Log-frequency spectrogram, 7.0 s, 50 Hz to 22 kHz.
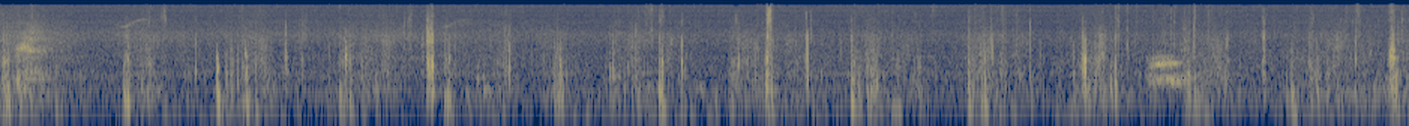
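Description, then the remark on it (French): Steady footsteps crunch along the gravel or dirt Penouille trail by Gaspé Bay at a relaxed walking pace, each step sharp, with quiet outdoor ambience between them and no talking. “on sort euh, du, sentier de la Taïga, on prend le sentier de Penouille, on va marcher 10 minutes, on arrive à un air de jeu.”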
